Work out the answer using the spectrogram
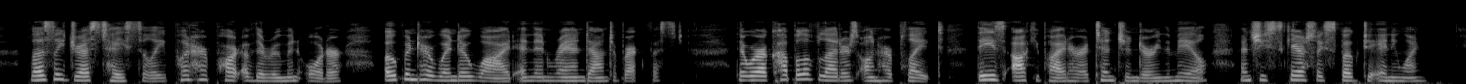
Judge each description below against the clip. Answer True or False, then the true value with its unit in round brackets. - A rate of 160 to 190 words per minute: True (175 wpm)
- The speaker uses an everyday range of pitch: True (3.4 semitones)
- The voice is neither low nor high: True (175 Hz)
